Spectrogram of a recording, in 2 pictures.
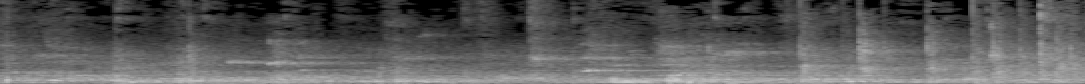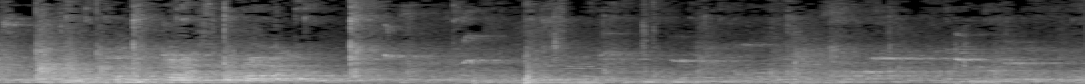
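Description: Many voices chatter in a large echoing hall.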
